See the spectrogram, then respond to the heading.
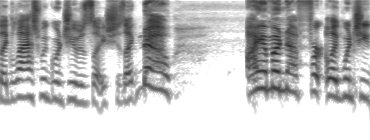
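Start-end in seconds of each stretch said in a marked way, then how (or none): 1.4-3.2 put-on guttural yell from the gut, drawn out, pitched up. Retelling how a TV character yells back at Nimue: imitating Emma's guttural yell. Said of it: "when she yells at Nimue".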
